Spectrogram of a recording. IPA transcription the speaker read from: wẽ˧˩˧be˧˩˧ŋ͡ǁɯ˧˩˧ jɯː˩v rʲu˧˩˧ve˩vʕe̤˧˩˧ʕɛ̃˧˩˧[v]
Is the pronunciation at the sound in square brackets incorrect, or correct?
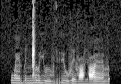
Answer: correct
